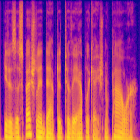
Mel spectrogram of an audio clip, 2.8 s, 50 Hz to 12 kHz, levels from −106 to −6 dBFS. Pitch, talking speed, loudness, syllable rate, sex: 90 Hz, 195 wpm, -19 LUFS, 6.8 syllables/s, male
